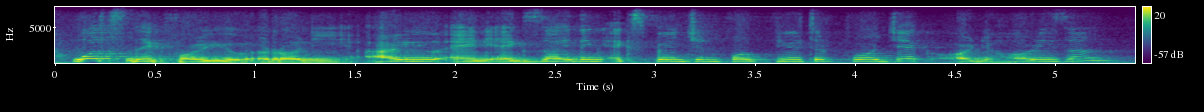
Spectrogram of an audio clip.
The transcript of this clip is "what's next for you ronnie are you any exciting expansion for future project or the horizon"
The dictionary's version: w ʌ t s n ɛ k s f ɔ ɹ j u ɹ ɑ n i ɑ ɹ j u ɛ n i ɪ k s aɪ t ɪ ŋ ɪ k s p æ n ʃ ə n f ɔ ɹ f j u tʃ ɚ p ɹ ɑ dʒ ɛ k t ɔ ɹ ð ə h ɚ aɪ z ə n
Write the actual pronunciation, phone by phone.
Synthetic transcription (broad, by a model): w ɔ t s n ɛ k f ɔ ɹ j u ɹ ɑ n i ɑ ɹ j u ɛ n i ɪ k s aɪ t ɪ ŋ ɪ k s p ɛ n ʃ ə n f ɔ ɹ f j u tʃ ɚ p ɹ ɑ dʒ ɛ k t ɔ ɹ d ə h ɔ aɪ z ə n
